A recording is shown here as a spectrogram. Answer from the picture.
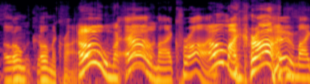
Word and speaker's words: Omicron: How do you pronounce the current COVID variant? Oh, you say Omicron.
